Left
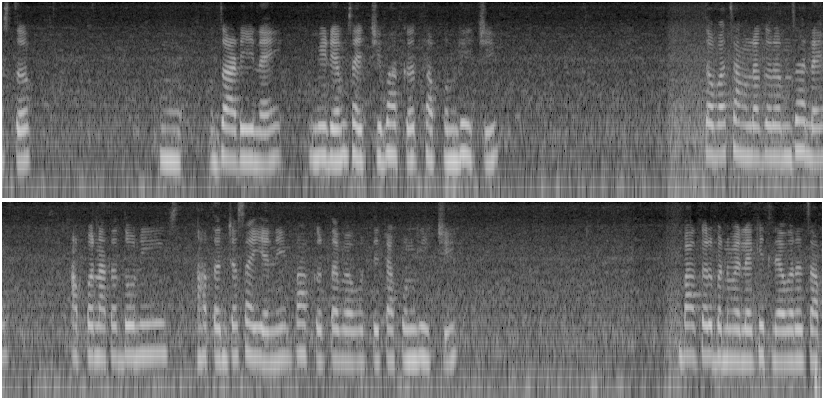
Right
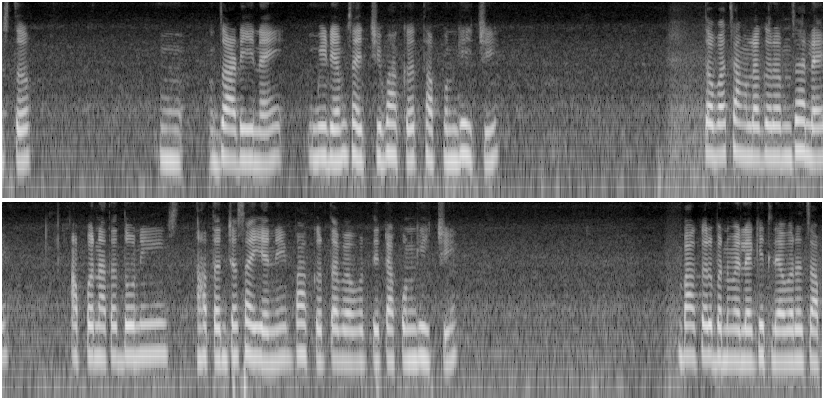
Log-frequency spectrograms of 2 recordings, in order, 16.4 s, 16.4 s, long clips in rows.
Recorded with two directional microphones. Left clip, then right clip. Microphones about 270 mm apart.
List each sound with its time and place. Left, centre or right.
0.0 s speech: right
2.1 s speech: right
7.0 s speech: right
15.0 s speech: right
